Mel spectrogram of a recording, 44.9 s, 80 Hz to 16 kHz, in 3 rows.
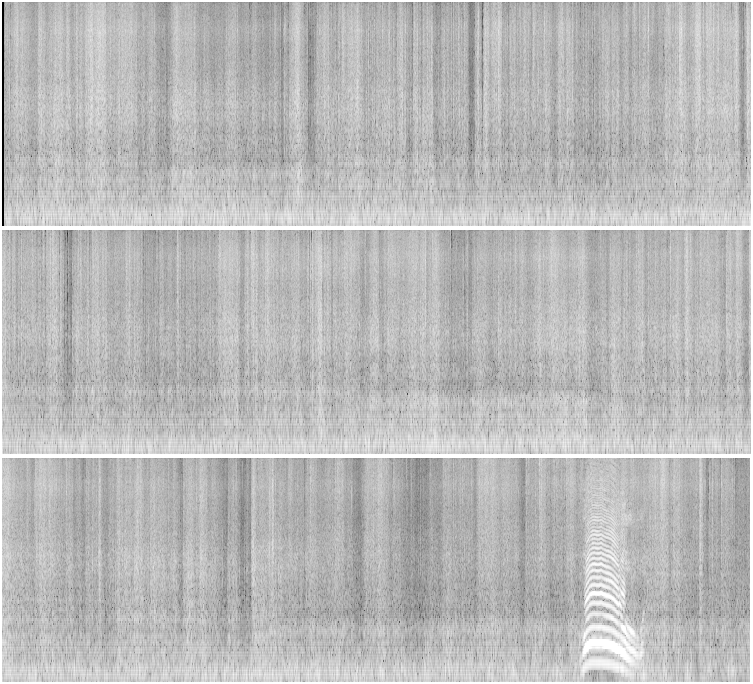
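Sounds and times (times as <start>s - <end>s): heavy rain falling: 41.5s - 42.9s.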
